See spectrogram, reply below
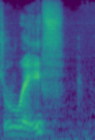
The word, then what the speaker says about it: Ralph: Well, his name, first of all, is spelled like Ralph, but it's pronounced Rafe, which is wild.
